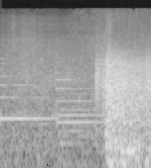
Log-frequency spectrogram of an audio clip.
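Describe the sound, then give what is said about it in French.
Heavy rain and thunder from a violent thunderstorm burst in suddenly after a quieter opening of steady sustained tones, then hold as a loud, dense roar to the end. “La pluie tombe violemment et ils ne sont pas encore rentrés. Quel déluge! L'orage fracasse la nature.”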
